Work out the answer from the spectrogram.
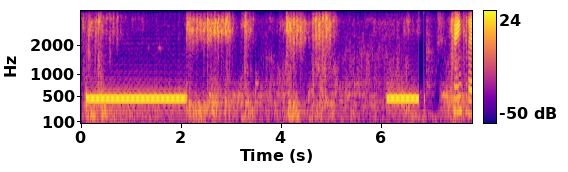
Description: Ringback tone (North America), 440 + 480 Hz.
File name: out- - - - - .31075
